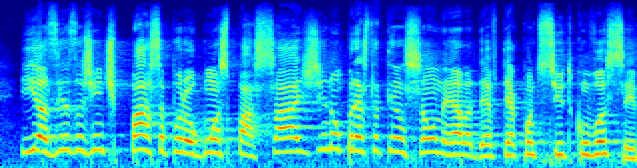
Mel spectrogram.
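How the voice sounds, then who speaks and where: The speech moves at a fairly quick pace. The intonation is lively. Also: man. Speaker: preacher. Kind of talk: sermon.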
